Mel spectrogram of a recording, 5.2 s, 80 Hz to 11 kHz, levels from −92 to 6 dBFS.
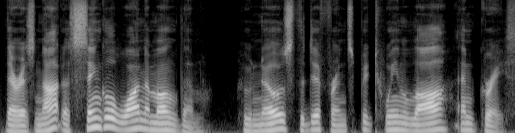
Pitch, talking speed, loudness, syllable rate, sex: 125 Hz, 185 wpm, -18 LUFS, 5.5 syllables/s, male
